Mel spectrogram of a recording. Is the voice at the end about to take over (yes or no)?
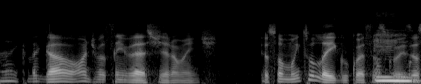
no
